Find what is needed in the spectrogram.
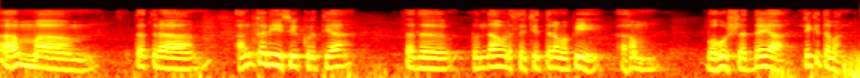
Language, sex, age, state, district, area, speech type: Sanskrit, male, 60+, Karnataka, Udupi, rural, spontaneous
